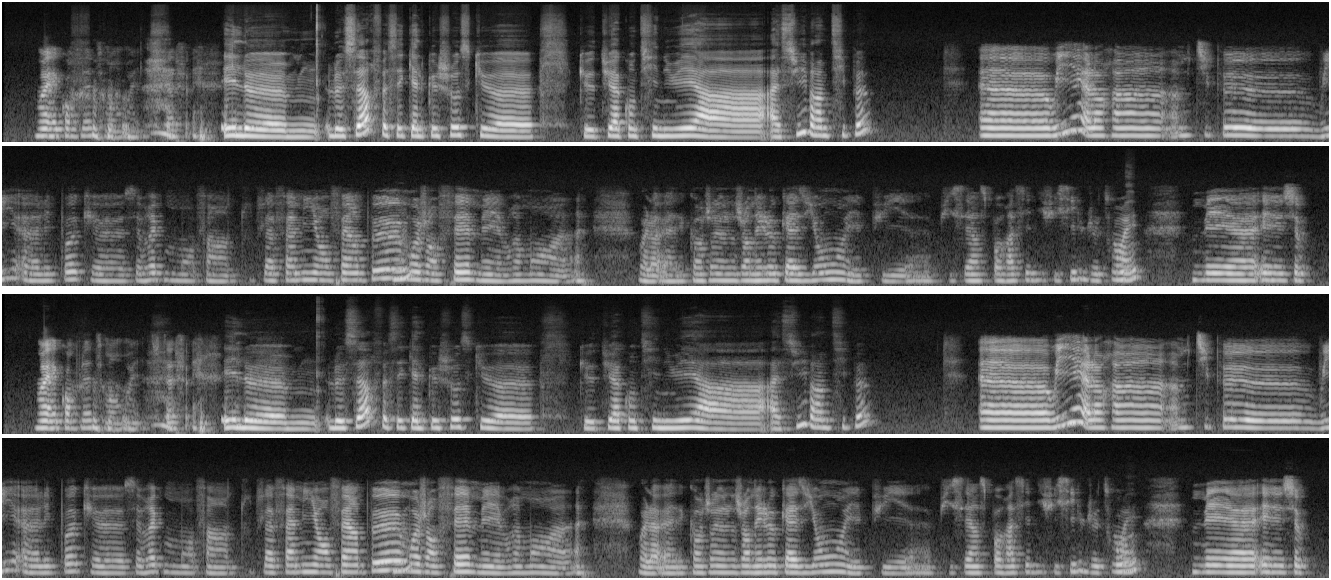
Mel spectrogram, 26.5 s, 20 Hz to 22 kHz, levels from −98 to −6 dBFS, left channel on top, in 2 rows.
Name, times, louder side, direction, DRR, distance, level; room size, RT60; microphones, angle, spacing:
voice 1, 0.3-1.4 1.6-2.2 9.4-26.3, right 1 dB, 30° right, 1.3 m, -29 dB
voice 2, 1.2-1.7 2.2-8.7 17.2-17.4 24.4-24.6, left 3 dB, 80° left, 0.8 m, -24 dB
11.5 x 5.0 x 3.0 m
head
